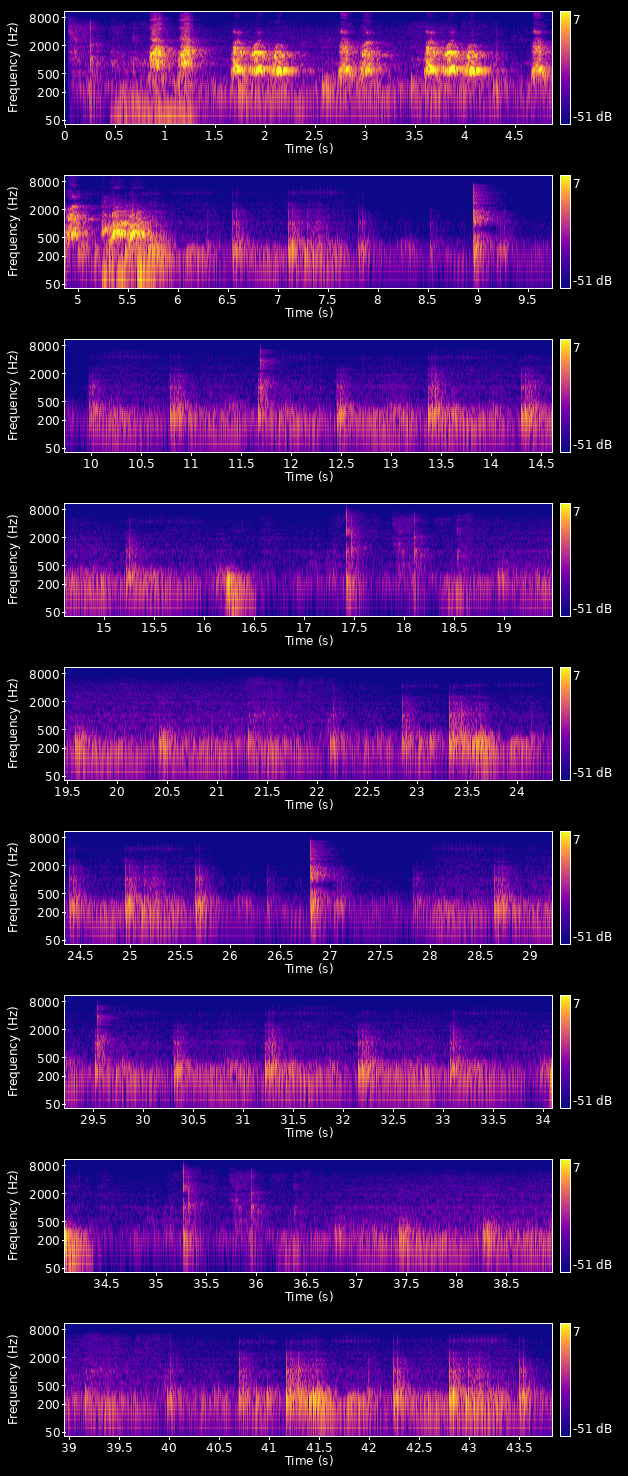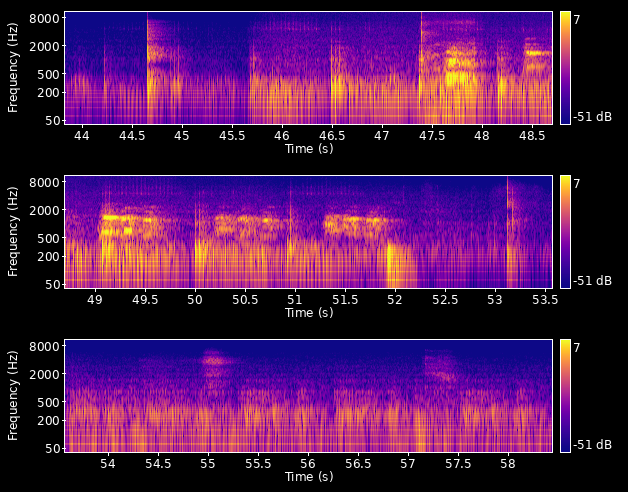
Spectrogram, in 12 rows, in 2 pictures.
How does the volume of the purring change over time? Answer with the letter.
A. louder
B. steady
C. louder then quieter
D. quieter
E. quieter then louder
A.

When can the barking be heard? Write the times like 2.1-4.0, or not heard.
0.5-5.8, 47.4-52.6.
